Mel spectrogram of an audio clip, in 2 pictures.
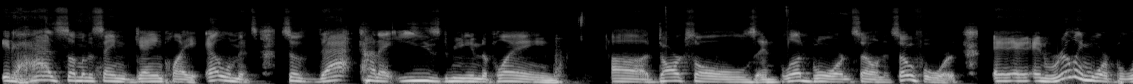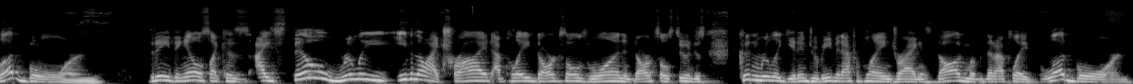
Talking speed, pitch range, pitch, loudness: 185 wpm, 125-165 Hz, 145 Hz, -20 LUFS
